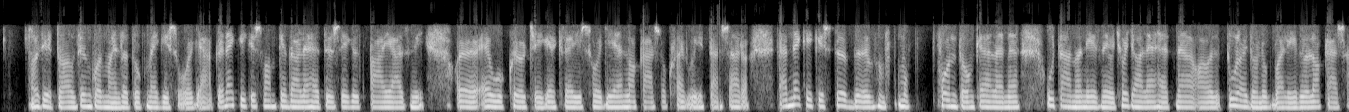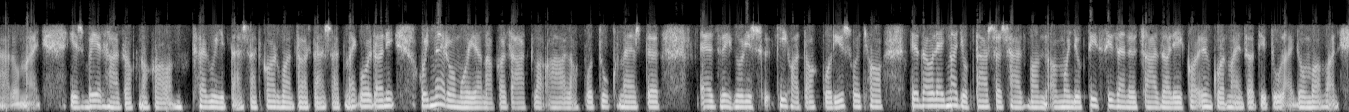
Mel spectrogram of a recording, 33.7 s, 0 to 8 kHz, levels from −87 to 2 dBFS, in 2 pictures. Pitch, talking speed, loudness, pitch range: 145 Hz, 110 wpm, -12 LUFS, 135-155 Hz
